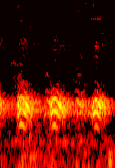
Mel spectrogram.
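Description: A crow caws three times in a steady rhythm, harsh nasal calls spaced about three-quarters of a second apart, moderately loud, with no voices.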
